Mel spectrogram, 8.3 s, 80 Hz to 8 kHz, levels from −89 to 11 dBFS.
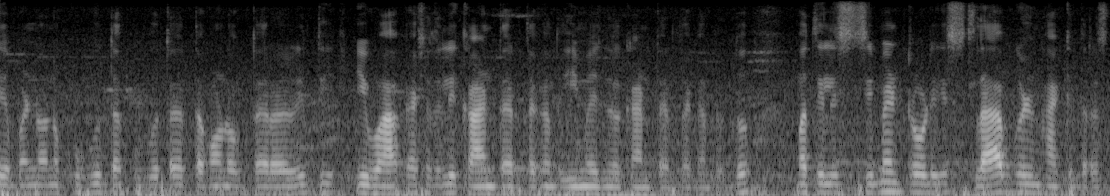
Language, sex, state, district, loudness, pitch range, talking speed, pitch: Kannada, male, Karnataka, Bellary, -25 LUFS, 115-130 Hz, 145 wpm, 120 Hz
